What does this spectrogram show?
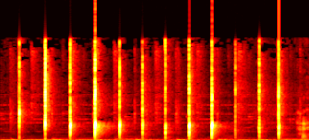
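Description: A single person clapping steadily, about a dozen sharp, evenly spaced claps over three seconds, with no voices.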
